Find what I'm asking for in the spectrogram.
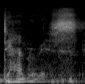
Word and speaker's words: Damaris: And a woman named Damaris. Accent, the syllable is the first syllable, has the emphasis.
